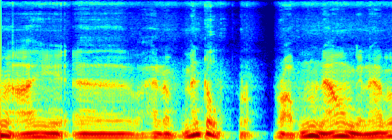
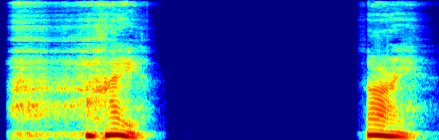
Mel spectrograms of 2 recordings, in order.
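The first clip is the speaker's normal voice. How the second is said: breathless after shoveling; winded, catching breath between words; 5 semitones higher, much slower than usual. Real, not acted. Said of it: "Still a bit out of breath".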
